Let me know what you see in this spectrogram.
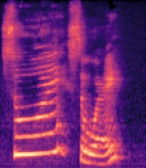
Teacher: change the first word to a high tone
